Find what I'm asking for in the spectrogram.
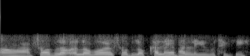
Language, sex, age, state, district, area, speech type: Assamese, female, 18-30, Assam, Dhemaji, urban, conversation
